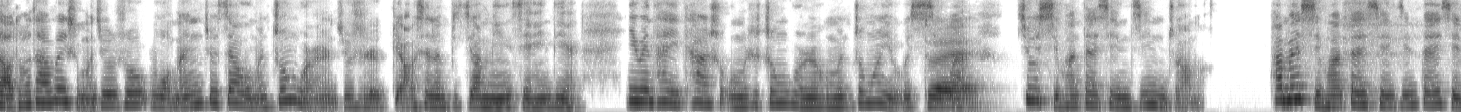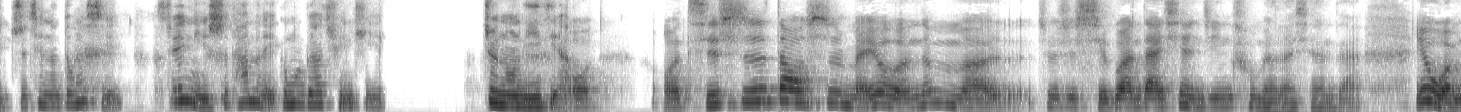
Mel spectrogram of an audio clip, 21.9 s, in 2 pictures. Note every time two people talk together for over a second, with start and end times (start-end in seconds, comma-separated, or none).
none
